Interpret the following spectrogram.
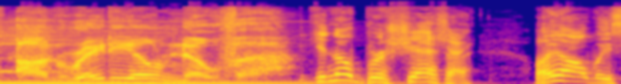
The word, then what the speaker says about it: bruschetta: No, apparently you're supposed to put the K sound in. Bruschetta is apparently the proper way to pronounce it.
